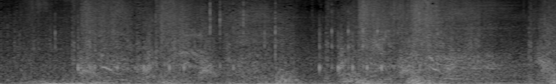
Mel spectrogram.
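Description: Skeletons rattle and clatter as they move.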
